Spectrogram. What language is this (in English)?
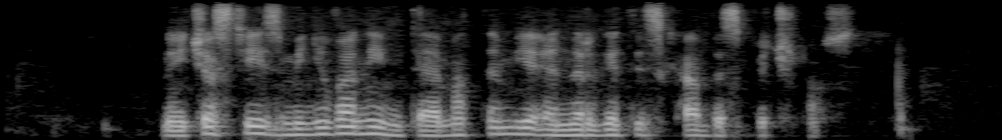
Czech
